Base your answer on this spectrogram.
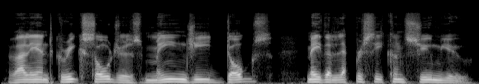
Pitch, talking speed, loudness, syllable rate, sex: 105 Hz, 125 wpm, -18 LUFS, 4.0 syllables/s, male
